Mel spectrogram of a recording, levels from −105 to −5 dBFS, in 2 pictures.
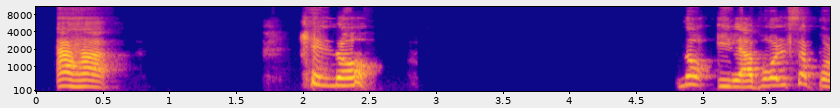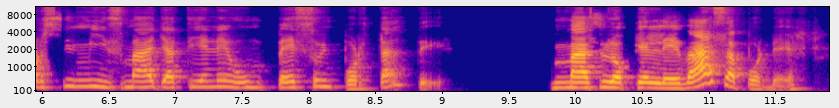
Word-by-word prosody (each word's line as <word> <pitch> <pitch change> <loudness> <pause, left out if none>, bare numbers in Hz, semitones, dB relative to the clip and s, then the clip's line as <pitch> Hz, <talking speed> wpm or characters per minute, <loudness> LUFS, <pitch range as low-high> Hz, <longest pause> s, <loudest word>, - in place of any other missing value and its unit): Ajá. 245 -3 +6 1.3
Que 320 -5 +1
no. 285 - +4 2.2
No, 315 +3 +1
y 255 -1 -2
la 230 -1 +5
bolsa 295 +6 0
por 240 -3 -4
sí 235 +3 -11
misma 220 -2 -5
ya 210 -2 -4
tiene 230 +1 -10
un 210 0 -10
peso 215 +3 -6
importante, 230 - -10 0.7
más 200 +1 +3
lo 200 -2 +1
que 200 0 -1
le 185 -1 0
vas 200 +1 +4
a - - -1
poner. 155 0 -12
225 Hz, 110 wpm, -22 LUFS, 205-255 Hz, 2.2 s, Ajá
